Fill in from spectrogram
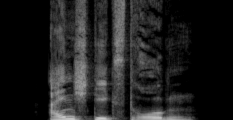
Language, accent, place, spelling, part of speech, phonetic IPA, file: German, Germany, Berlin, Einstiegsdrogen, noun, [ˈaɪ̯nʃtiːksˌdʁoːɡn̩], De-Einstiegsdrogen.ogg
- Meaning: plural of Einstiegsdroge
